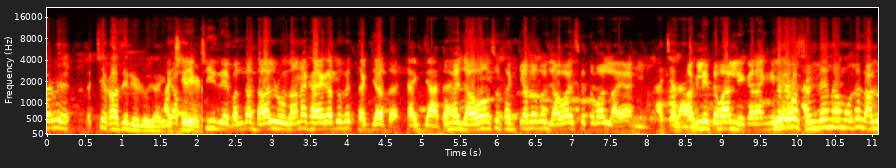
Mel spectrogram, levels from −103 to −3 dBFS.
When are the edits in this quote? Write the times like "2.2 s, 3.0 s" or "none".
1.7 s, 9.7 s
